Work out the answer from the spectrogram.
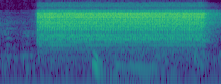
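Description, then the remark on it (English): A doorbell buzzer at a judge's house rings out in one long, harsh electric drone, steady and loud for under two seconds before cutting off, with a faint low voice sliding beneath it. “Always hate to push this bell.”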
